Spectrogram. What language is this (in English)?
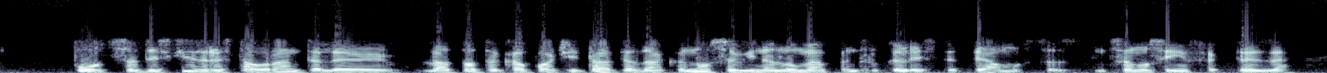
Romanian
